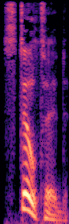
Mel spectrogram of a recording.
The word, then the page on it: stilted: anglais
